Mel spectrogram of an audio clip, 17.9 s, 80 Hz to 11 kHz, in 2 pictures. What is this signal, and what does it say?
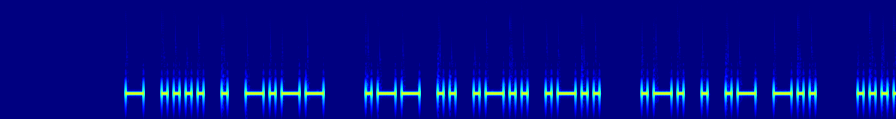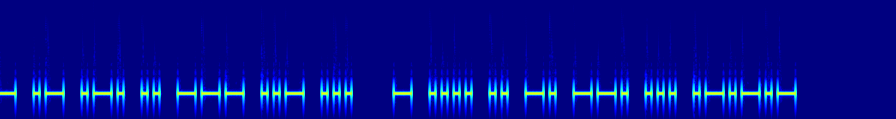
Morse code, heard as a keyed tone, about 20 wpm, 700 Hz. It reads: THEY WILL READ VARIOUS THINGS.
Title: Sentences from Top 1000 Words - Review Part 4 - 20wpm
